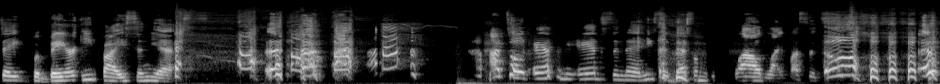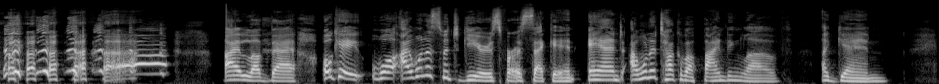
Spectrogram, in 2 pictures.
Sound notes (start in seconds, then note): 8.5 laughter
